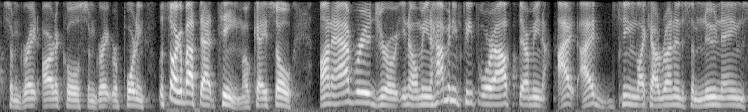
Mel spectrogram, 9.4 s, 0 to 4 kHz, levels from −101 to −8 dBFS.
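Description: From 5.68 to 6.42 s the speech shows repeated stalls (stutter). Packets kept arriving late, so the jitter buffer ran dry nine times, and the receiver filled about 140 ms by continuing the last sound, the longest wait being 62 ms. Nothing is lost, but roughly a fifth of that stretch is filler, so the speech drags and catches in small hiccups. The call path itself carries nothing above 4 kHz, which fits narrowband G.711-style coding.

At 6.82 to 6.93 s, just after "there I mean" and before "I I", comes a short stall from a late packet. One packet missed its slot, the buffer emptied, and the receiver held the current sound for about 93 ms before resuming where it left off. The result is one syllable hanging on too long with a slight buzz or dip, and the playout delay grows by the same 93 ms.

Stuttering returns from 7.63 to 8.37 s, after "I mean I I": eight brief gaps totalling about 75 ms, none longer than 17 ms, filling about a tenth of the span. 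These are quicker flickers than the first burst.

Overlapping it, from 7.89 to 9.10 s, the jitter buffer slow-down sets in. Short of reserve, the receiver repeated single pitch periods and slivers of pause to add about 104 ms, so the speech plays at about 92% speed with unchanged pitch, sounding slightly drawn out.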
